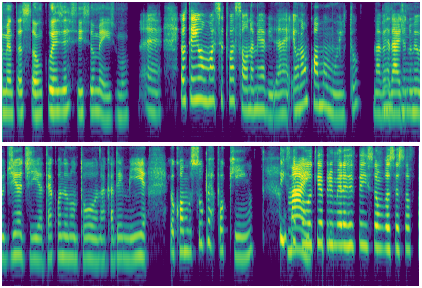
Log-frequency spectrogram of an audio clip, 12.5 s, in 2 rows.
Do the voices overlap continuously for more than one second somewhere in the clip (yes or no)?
no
